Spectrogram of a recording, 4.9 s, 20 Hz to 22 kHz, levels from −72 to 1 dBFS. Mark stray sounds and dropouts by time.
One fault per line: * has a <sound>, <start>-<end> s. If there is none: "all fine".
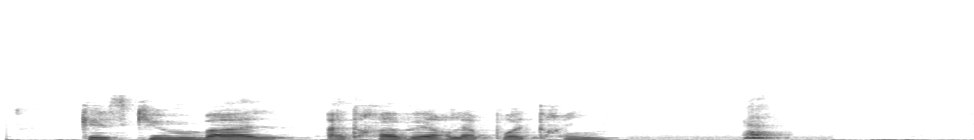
* has a bark, 3.7-4.0 s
